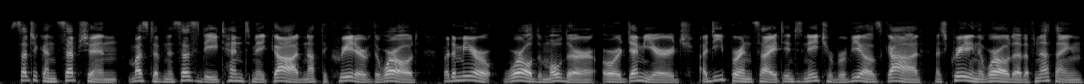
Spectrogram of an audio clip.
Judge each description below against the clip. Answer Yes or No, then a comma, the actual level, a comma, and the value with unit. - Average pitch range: No, wide, 6.3 semitones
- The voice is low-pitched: Yes, low, 130 Hz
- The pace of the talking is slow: No, fast, 205 wpm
